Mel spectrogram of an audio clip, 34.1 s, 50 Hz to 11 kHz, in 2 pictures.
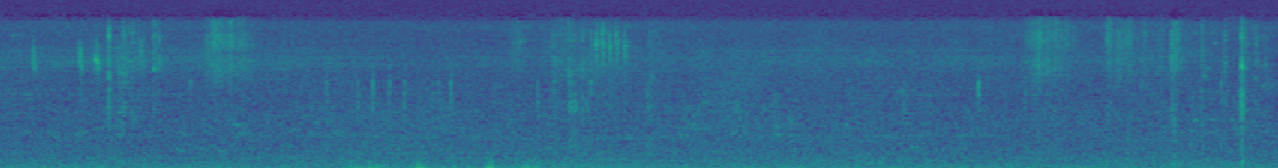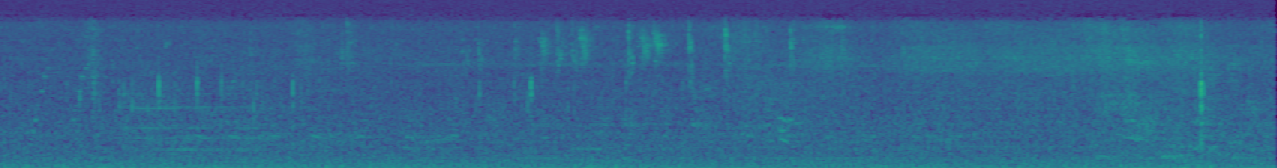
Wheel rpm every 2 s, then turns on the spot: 0, 0, 0, 0, 0, 0, 0, 0, 0, 0, 0, 0, 0, 0, 0, 0, 0.
none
